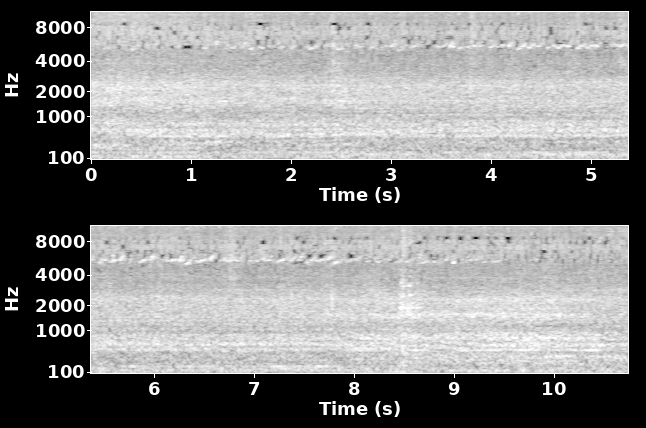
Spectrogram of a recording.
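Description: Steady mechanical drone of a waste-tyre pyrolysis plant's machinery running during processing, with a low hum underneath.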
